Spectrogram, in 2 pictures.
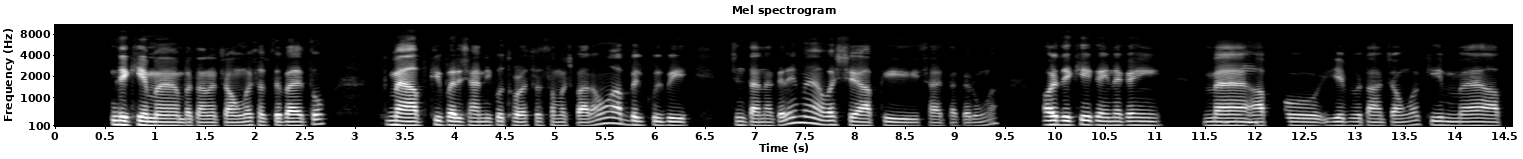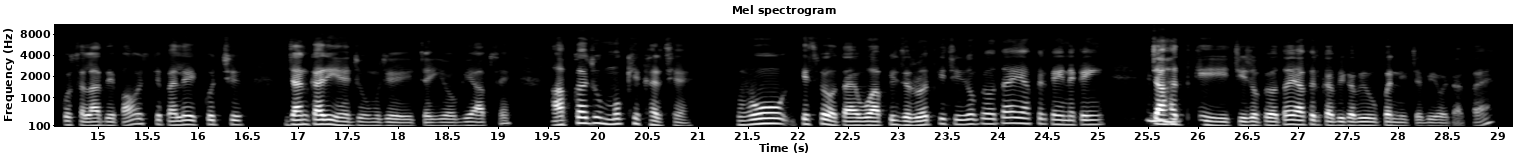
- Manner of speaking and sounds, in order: none
- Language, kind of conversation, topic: Hindi, advice, आप आवश्यकताओं और चाहतों के बीच संतुलन बनाकर सोच-समझकर खर्च कैसे कर सकते हैं?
